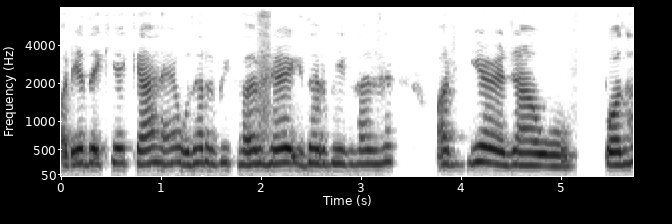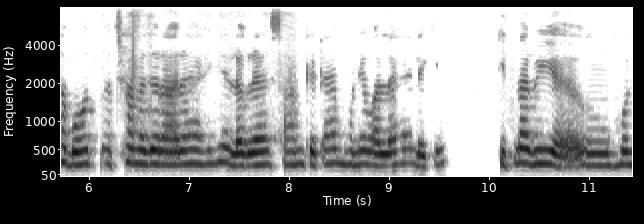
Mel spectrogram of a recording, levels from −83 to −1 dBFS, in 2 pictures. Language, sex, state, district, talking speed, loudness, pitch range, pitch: Hindi, female, Jharkhand, Sahebganj, 190 wpm, -16 LUFS, 230-255 Hz, 240 Hz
